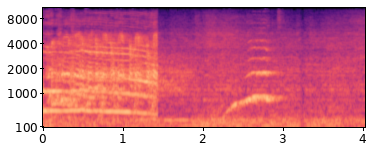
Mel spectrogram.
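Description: A woman's long, high drawn-out "ooooh" of surprise, sliding slightly down in pitch and breaking off after about a second and a half, then a shorter rising exclamation about halfway through, over faint background music.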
